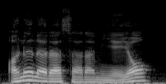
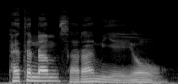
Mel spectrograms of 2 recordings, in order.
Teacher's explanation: kalau bentuk interogatif itu agak sedikit naik intonasinya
